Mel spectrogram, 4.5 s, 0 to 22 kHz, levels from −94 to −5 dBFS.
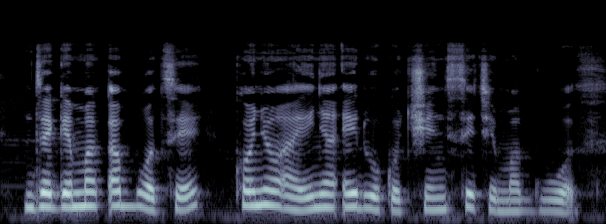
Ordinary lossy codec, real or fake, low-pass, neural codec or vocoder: none; real; 10.8 kHz; none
